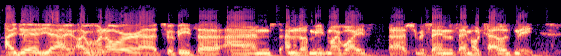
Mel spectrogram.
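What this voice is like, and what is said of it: Irish-sounding accent. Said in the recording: “you don't sound American at all ... You sound Irish.”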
